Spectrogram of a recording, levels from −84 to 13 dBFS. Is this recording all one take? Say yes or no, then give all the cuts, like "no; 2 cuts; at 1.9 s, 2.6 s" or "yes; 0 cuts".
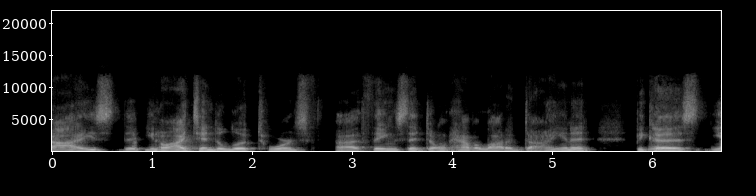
yes; 0 cuts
